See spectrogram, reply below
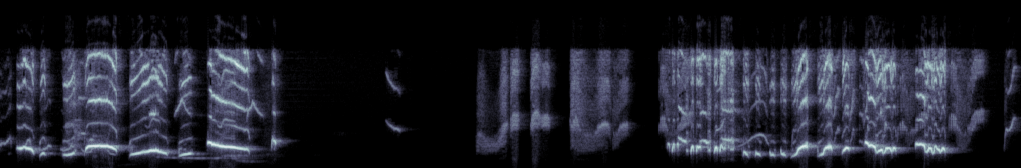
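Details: Indonesian orange-headed thrush, a loud, tight-voiced tutor song for young birds: rich whistled phrases and rapid high notes, a quiet pause with faint twitters, then another fast run of loud varied whistles.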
